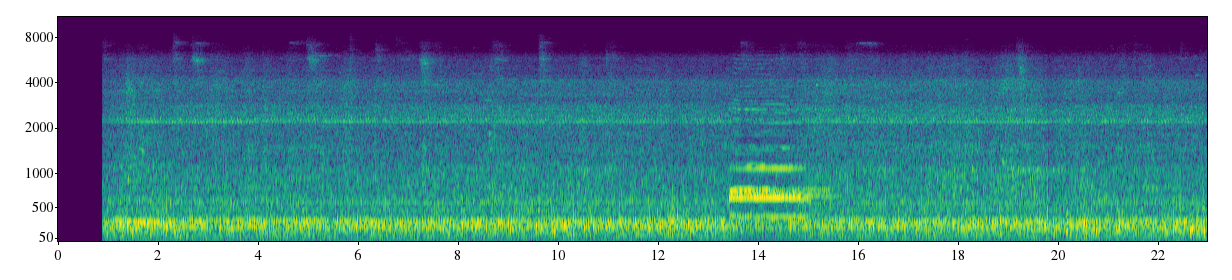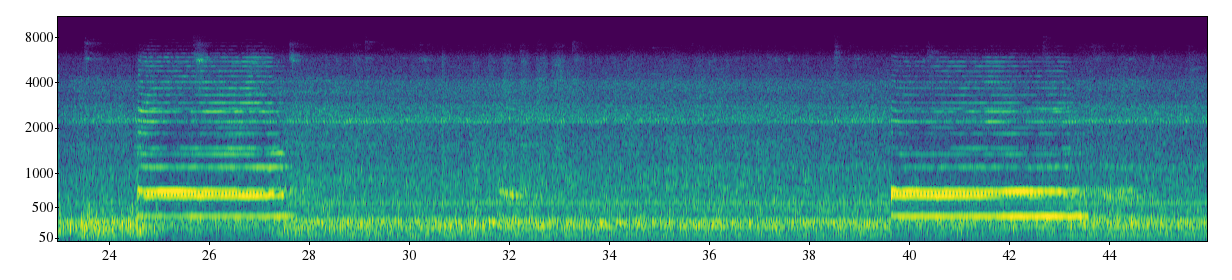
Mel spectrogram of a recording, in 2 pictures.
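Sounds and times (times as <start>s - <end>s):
train rumbling and rattling: 0.9s - 45.9s
train horn: 13.4s - 15.7s, 24.5s - 28.0s, 31.7s - 32.8s, 39.6s - 44.8s.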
